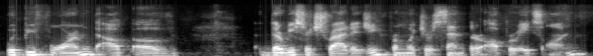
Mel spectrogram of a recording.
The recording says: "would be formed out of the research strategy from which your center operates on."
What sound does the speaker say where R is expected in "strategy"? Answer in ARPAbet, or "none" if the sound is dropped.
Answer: R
